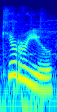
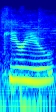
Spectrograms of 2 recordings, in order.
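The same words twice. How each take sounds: First: The R sound is strongly rolled. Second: The R sound is a light single flap. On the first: The speaker calls it wrong. "there's no R roll" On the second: The speaker calls it right. "why am I still rolling the R's? It's Kiryu"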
